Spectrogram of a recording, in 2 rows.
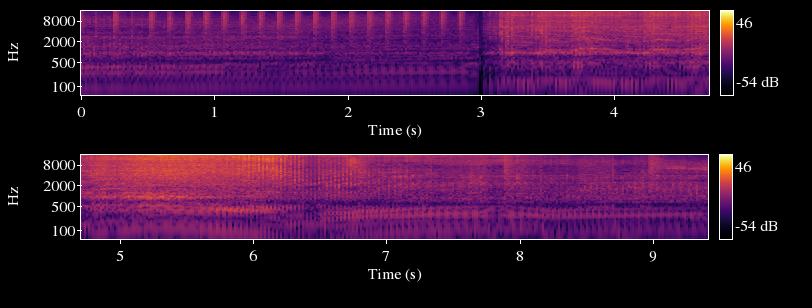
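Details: Rebuilt €500 motorcycle with a reassembled carburetor: engine catches and runs smoothly, pitch rising and falling cleanly with a couple of blips under background music; sounds healthy.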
